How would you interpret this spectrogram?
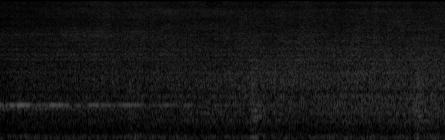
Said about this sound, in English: Back on board with their newly captured prize, the off-brake signal was given, and the train chugged its way to the town of Yale.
